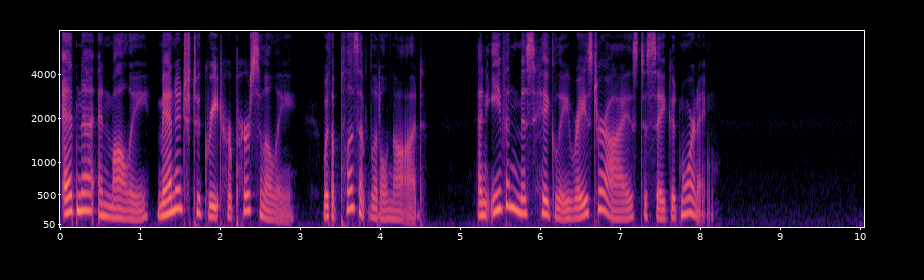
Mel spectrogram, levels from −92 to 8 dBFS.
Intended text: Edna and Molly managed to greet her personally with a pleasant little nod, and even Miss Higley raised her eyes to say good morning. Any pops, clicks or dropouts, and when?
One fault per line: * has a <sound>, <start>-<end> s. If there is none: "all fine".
all fine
